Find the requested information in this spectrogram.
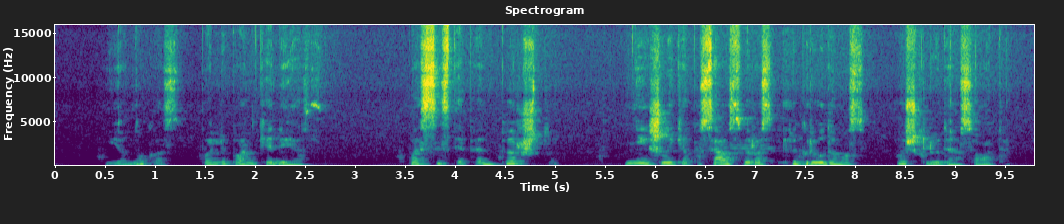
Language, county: Lithuanian, Kaunas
